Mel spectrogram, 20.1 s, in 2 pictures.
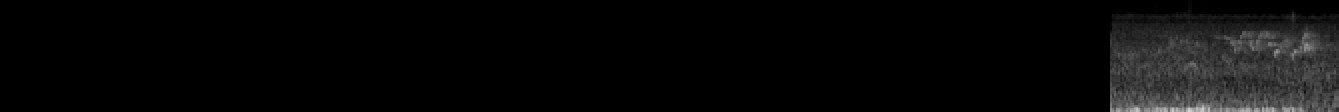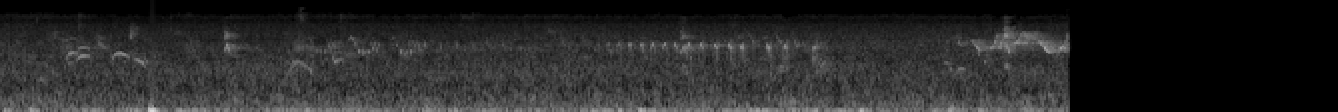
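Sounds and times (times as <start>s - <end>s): low microphone rumble: 8.4s - 18.1s
songbirds singing and chirping: 8.4s - 18.1s
bird trill: 8.8s - 16.4s, 17.1s - 18.1s.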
